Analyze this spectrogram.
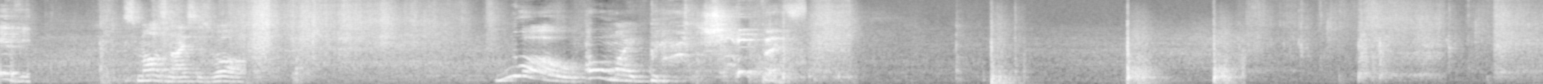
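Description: Paper rustles and crinkles as tissue is pulled from a cardboard box.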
